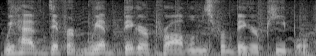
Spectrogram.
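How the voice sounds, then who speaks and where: A man's voice: mid-range voice, animated, fairly quick, faint music behind. A young American man chatting casually on a stream, rambling and swearing, with many stammered restarts as he rants. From United States.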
